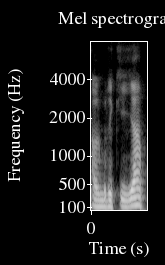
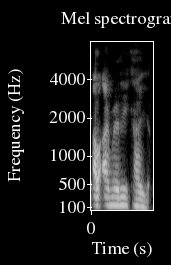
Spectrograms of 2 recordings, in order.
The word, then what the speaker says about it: Al-Mrikiyah: Jadi bukan, kalau orang udah tahu bacanya Al-Lughah Al-Jawi Al-Amerika, Al-Amerika kan begitu ya, bahasa Jawa Amerika yang tidak ada, itu Al-Brikiyah itu.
